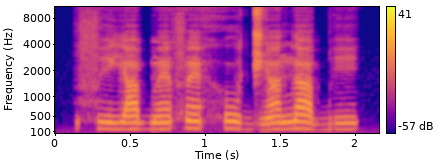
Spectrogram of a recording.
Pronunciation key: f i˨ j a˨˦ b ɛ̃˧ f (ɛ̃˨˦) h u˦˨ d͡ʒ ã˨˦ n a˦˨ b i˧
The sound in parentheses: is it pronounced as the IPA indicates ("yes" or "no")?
no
